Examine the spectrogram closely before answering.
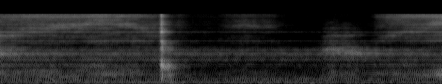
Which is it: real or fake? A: fake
